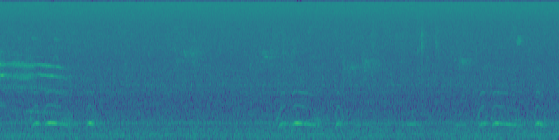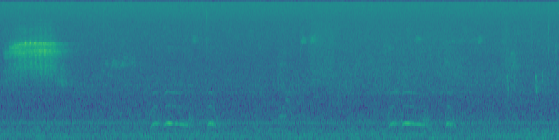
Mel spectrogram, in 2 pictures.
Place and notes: Corniglia, hostel - wake up call
morning quietness in the village torn by the rooster call. pigeons hooting in the background. sooner or later the freezer units of a nearby shop had to kick in.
